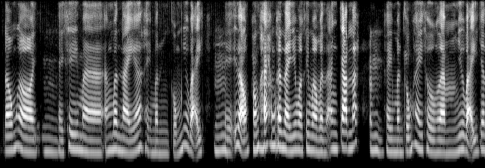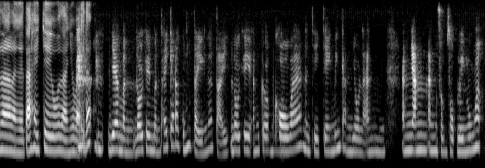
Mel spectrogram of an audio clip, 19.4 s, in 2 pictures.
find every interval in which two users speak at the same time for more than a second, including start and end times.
none

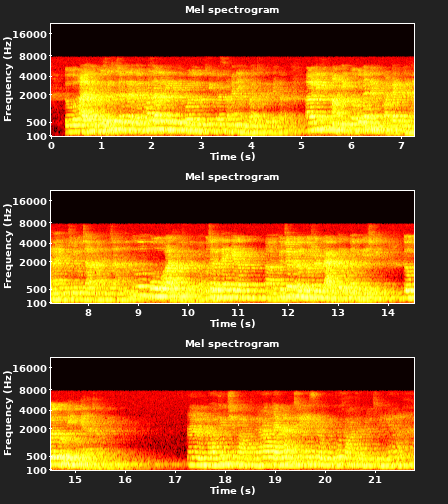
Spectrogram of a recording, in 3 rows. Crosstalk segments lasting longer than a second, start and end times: none

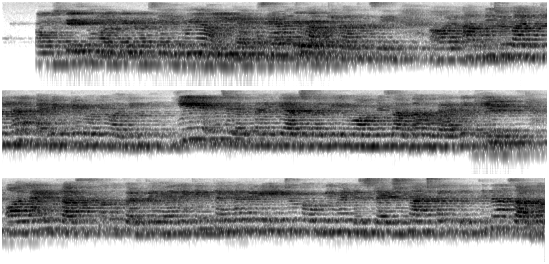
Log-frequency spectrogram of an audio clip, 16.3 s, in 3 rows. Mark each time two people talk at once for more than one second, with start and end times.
1.5-3.3

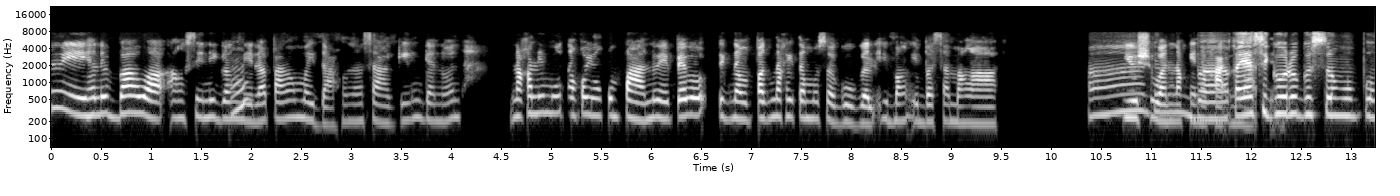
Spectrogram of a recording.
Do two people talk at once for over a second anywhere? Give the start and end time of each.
10.7-12.3

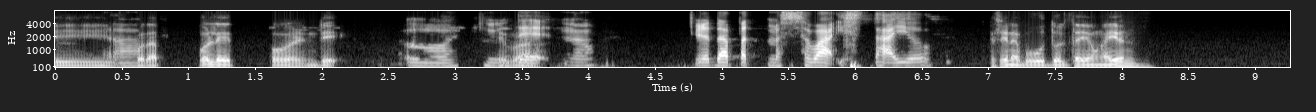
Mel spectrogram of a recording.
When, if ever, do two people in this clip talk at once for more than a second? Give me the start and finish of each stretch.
none

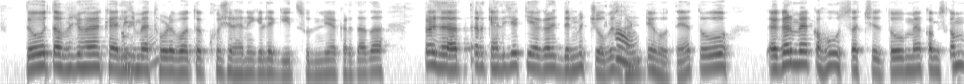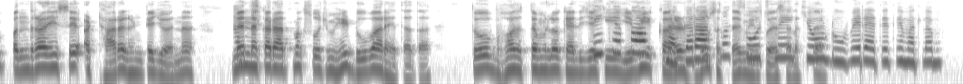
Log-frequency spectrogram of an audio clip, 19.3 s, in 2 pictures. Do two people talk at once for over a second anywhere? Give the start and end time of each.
15.6-17.9

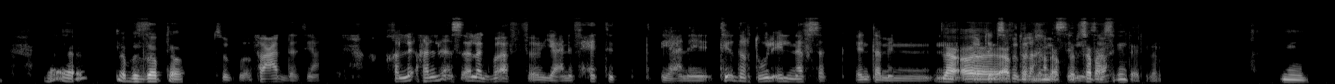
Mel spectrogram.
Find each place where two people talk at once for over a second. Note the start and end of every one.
9.4-11.1

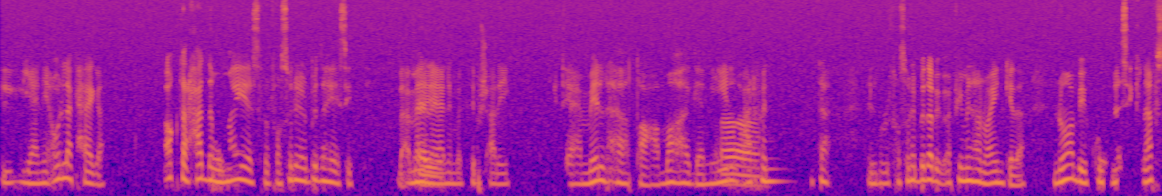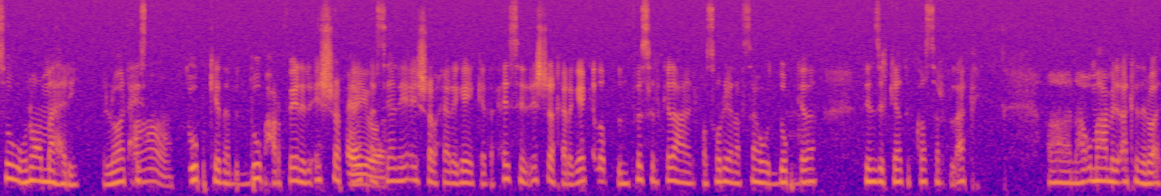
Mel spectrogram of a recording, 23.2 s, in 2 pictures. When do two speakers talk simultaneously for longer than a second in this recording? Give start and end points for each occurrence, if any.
none

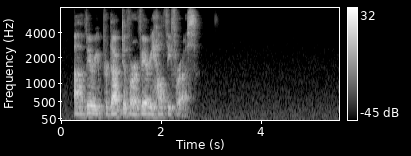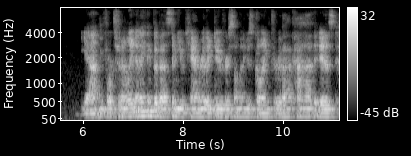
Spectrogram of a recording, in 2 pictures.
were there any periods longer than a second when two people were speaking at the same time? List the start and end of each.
none

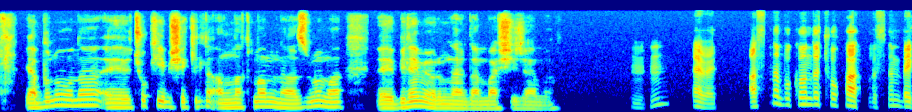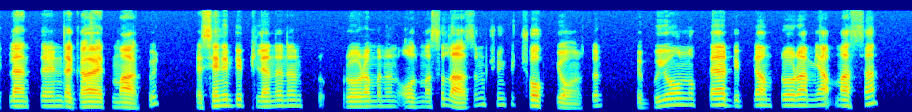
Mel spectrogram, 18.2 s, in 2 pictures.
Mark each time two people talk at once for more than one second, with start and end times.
none

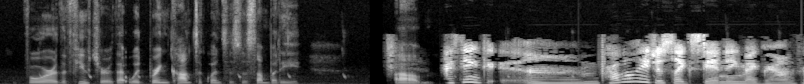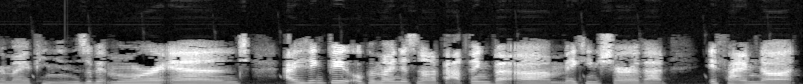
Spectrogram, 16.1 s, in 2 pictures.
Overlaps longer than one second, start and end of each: none

